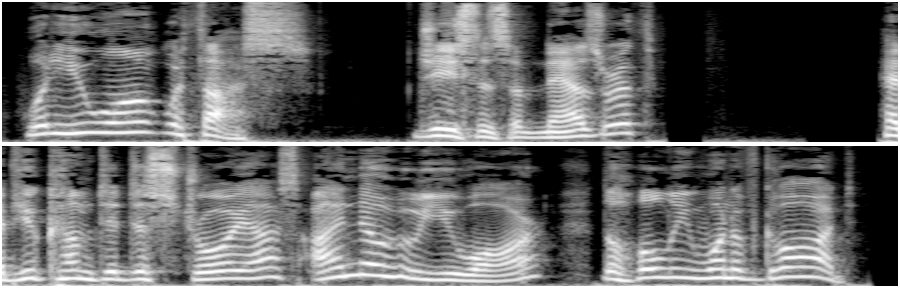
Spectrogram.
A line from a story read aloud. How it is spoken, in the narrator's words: a man in their synagogue who was possessed by an evil spirit cried out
